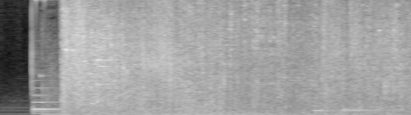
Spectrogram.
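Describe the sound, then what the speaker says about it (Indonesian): A sudden loud blast as a car explodes in a basement after a brief quiet moment, then a sustained roaring rumble of debris and fire that fills the space and slowly fades. "langsung meledakkan sebuah mobil di basement"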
